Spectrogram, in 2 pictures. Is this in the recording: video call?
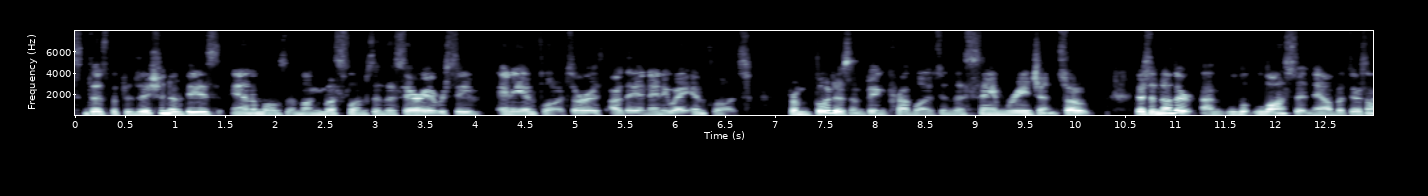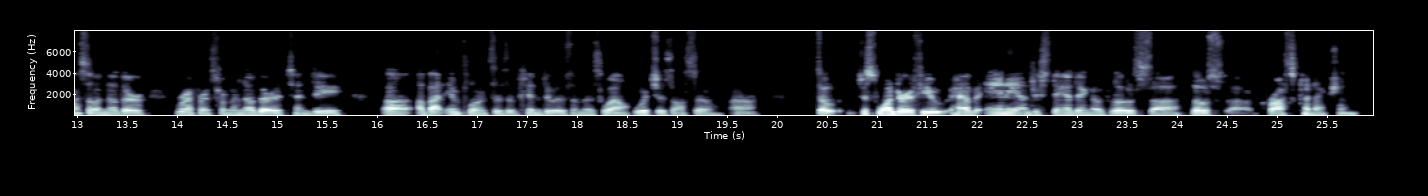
yes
